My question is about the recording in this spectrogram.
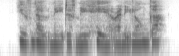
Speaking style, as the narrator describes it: said softly

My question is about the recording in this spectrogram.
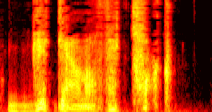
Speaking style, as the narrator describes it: hissed

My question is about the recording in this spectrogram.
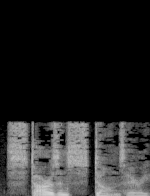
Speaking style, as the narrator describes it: muttered, my heart pounding

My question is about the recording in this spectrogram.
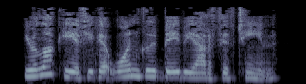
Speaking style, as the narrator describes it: sighed

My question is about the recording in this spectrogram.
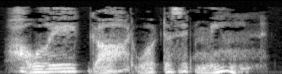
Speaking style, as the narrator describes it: Sea Dogs whispered

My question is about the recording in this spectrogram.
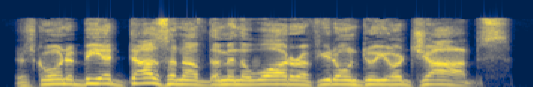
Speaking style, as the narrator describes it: Gray barked

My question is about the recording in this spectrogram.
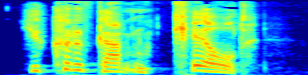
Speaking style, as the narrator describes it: snapped Dez

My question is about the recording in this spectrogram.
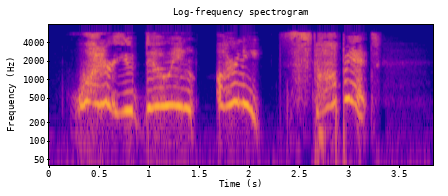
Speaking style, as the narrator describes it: It was like being stabbed with knives, and screamed

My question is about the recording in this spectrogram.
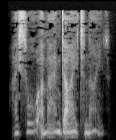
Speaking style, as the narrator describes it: Shalice said quietly

